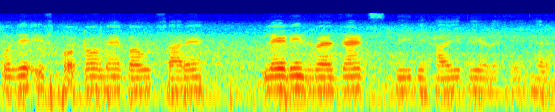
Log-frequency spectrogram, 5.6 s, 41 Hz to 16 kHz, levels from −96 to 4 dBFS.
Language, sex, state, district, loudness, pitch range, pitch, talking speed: Hindi, male, Haryana, Rohtak, -19 LUFS, 120-135 Hz, 130 Hz, 150 wpm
